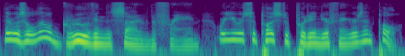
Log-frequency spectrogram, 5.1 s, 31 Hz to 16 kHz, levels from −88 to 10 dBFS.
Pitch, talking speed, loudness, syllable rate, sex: 145 Hz, 260 wpm, -17 LUFS, 6.6 syllables/s, male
